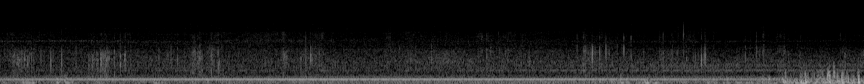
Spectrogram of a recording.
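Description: A 2015 Toyota Corolla CE's 1.8-litre four-cylinder engine idling steadily, with footsteps crunching in snow about once a second. Near the end, rough bursts of exhaust and wind buffet the microphone as it comes close to the tailpipe.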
